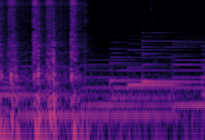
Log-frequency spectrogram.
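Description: A carrot being grated on a plastic julienne grater: quick scraping strokes, about six a second, that stop just under a second in. Background music with held notes plays throughout.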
